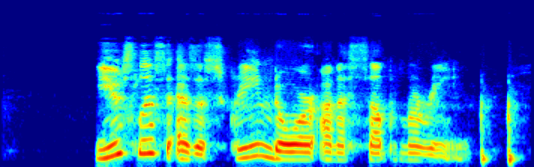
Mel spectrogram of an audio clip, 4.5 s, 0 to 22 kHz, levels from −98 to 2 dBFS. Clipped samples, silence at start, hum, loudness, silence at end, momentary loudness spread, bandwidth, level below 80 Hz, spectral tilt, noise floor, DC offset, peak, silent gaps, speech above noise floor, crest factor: under 0.1%; 0.8 s; none; -17 LUFS; 0.15 s; 15 LU; 7.6 kHz; -66 dBFS; -6 dB/octave; -89 dBFS; under 0.1%; -2 dBFS; none; 72 dB; 16 dB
